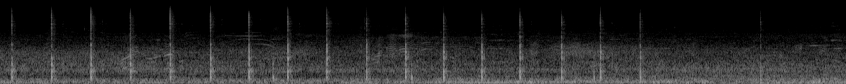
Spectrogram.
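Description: A steady run of sharp clacks, about two and a half a second, fading after about six seconds and stopping near the end.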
